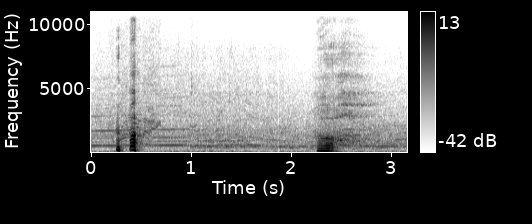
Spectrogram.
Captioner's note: sighs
